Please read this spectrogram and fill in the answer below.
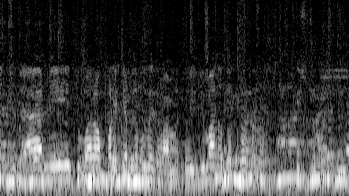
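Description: Men's voices calling out and talking in a walking group, without clear words.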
